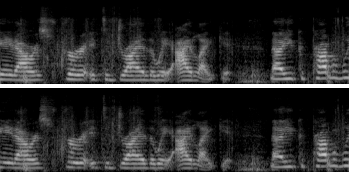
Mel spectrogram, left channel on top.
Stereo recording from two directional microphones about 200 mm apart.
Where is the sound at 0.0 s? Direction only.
50° left (ahead or behind).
